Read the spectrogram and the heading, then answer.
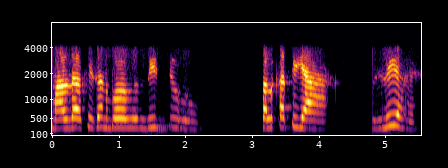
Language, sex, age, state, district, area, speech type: Maithili, female, 30-45, Bihar, Samastipur, rural, conversation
